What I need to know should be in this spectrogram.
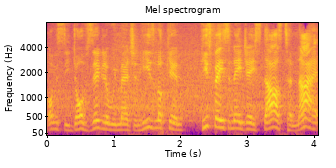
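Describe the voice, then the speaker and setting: A man with a high pitch and ordinary pitch variation speaks at a moderate pace amid noticeable background noise. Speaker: gaming YouTuber. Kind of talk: game commentary. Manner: casual, hesitant.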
